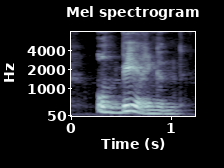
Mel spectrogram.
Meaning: plural of ontbering
- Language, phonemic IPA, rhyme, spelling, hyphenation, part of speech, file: Dutch, /ˌɔntˈbeː.rɪŋən/, -eːrɪŋən, ontberingen, ont‧be‧rin‧gen, noun, Nl-ontberingen.ogg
